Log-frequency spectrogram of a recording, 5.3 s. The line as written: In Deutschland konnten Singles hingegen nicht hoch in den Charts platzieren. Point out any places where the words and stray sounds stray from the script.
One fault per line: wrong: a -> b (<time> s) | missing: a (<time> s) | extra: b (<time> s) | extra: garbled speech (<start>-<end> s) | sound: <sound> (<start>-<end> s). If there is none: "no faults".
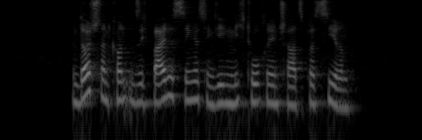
extra: sich beide (1.7 s)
